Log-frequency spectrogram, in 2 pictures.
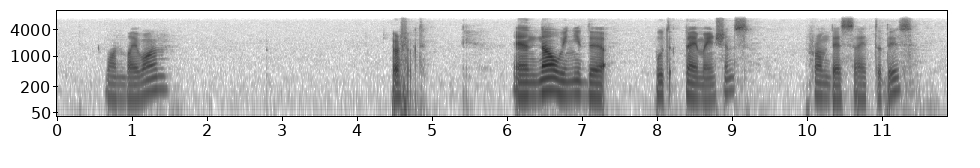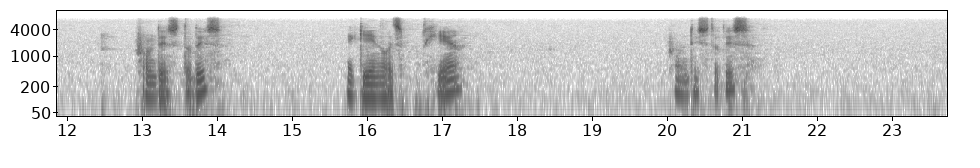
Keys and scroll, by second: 4.4 Escape, 23.5 Escape.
